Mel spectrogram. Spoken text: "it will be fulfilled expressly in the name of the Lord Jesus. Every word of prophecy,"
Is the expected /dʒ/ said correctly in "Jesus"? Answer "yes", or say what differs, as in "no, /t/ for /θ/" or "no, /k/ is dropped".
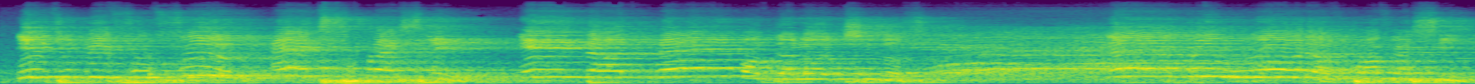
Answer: yes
